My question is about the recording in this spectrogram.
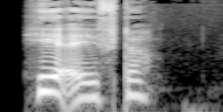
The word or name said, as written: herefter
